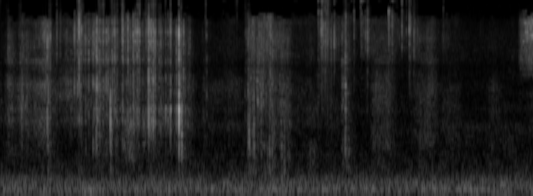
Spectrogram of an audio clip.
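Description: Faint rustling and crinkling of sticker paper as a sticker is peeled from its backing sheet and handled, with a few small, sharp ticks.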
